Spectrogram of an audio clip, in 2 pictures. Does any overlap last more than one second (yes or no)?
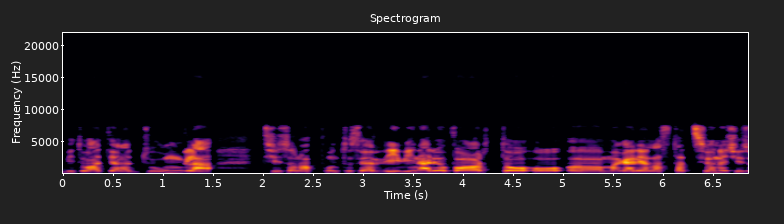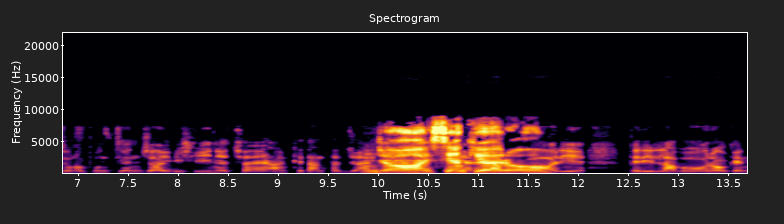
yes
